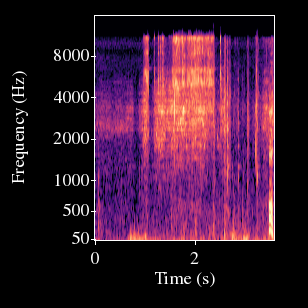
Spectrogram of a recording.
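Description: A fishing reel clicks and whirs as its handle is turned.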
